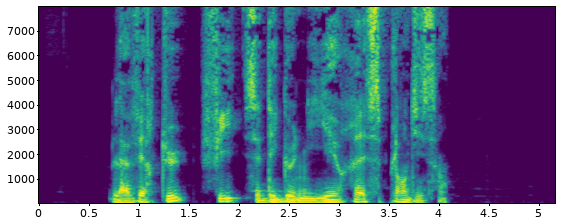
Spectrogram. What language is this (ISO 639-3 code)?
fra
